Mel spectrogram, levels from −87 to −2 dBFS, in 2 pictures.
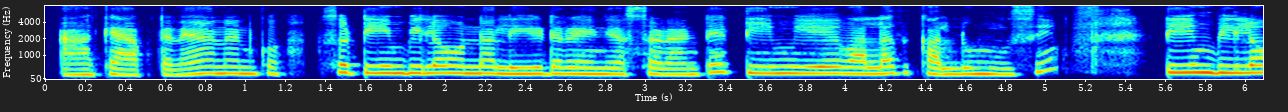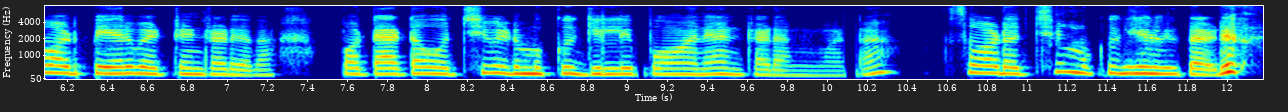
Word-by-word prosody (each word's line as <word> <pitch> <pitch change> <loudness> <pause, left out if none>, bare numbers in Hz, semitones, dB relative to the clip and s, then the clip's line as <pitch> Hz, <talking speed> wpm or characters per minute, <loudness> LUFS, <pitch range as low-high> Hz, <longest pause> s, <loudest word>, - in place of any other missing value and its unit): ఆ! - - -2 0.2
క్యాప్టె‌నే 210 0 -2
అని 270 0 -1
అనుకో. 255 0 -3 0.3
సొ 310 - -3
టీమ్ 280 -1 +2
బిలో 285 0 +1
ఉన్న 270 0 +1
లీడర్ 250 0 +1
ఏం 240 - +1
చేస్తాడంటే 230 +3 -3 0.2
టీమ్ 275 -1 +1 0.2
ఏ - - +4
వాళ్ళ‌ది 260 +3 -1
కళ్ళు 240 0 0
మూసి 235 - -5 0.6
టీమ్ 305 0 +5
బిలో 290 +1 +3
వాడి 270 -3 +2
పేరు 265 +1 +5
పెటుంటాడు 235 -2 -1
కదా! 205 +1 -10 0.4
పోటాటో 235 +1 +1
వచ్చి 230 +3 -5
వీడు 260 -2 +3
ముక్కు 250 +1 0
గిల్లిపో 235 -1 -1
అని 230 +1 -2
అంటాడన్నమాట. 195 -3 -8 0.5
సో - - -10
వాడు 265 -2 +2
వచ్చి 235 +8 -9
ముక్కు 275 +1 -4
గిల్లుతాడు. 245 +1 +6
245 Hz, 165 wpm, -27 LUFS, 230-270 Hz, 0.6 s, గిల్లుతాడు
